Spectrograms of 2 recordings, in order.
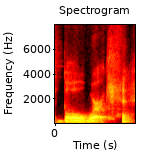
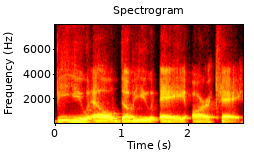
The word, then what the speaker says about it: Bulwark: people, it's funny, like people think it's Bulwark. Well, hopefully it's not bull. It certainly is work. But the Bulwark, for those who don't know, is spelled BULWARK. So one L and it's an A instead of an O, and it's all one word.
